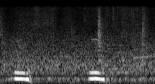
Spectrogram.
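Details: Pharaoh eagle-owl owlet about one month old: two soft, low hooting notes, each short and slightly falling, spaced under a second apart over a steady background hiss.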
